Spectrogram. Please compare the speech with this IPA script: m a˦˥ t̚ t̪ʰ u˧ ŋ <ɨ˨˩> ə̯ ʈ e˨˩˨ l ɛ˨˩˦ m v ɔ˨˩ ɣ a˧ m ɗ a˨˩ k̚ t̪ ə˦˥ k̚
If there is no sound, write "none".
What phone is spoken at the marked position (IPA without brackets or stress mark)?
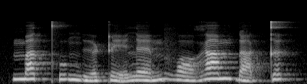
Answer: ɨ˨˩˦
